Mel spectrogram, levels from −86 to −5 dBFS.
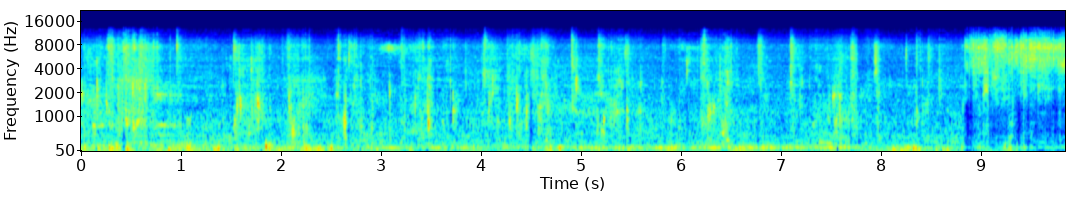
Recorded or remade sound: remade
